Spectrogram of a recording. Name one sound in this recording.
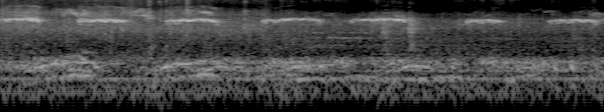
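Pigeons coo softly and repeatedly close by.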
